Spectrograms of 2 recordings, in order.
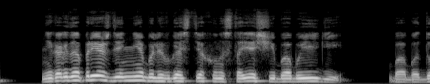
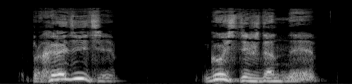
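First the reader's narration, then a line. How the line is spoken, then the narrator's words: Old woman's hoarse bass. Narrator (Russian): проговорила старуха хриплым басом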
